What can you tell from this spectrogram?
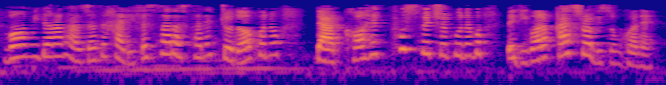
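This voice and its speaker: Woman doing a shrill bossy old woman. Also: expressive, dull audio, a little hiss or hum. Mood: threatening. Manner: commanding, threatening.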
